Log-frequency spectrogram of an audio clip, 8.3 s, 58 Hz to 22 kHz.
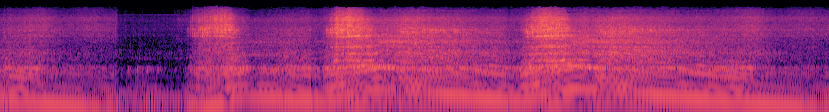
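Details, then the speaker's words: VW Mk4 Bora wagon, 1.6 16-valve, muffler removed; repeated revs with a loud, deep, open drone; exhaust leak, owner suspects he broke the pipe further up while shaking the exhaust. "Actually, I'm hearing it more over there than over there. I think when I was shaking this back and forth, I may have broke the pipe further up."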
